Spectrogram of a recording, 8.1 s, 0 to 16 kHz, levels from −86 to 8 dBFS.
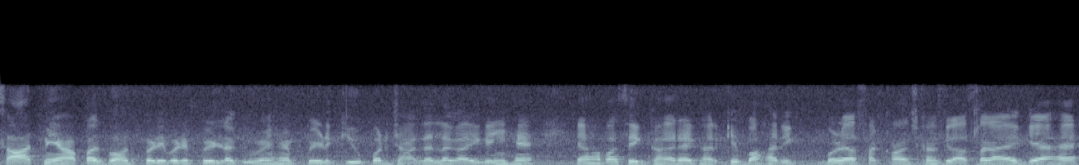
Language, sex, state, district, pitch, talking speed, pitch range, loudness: Hindi, male, Madhya Pradesh, Katni, 165 Hz, 245 wpm, 160-180 Hz, -16 LUFS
